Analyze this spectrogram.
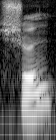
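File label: "shun", Mandarin Chinese pinyin, second tone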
